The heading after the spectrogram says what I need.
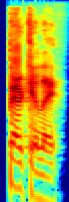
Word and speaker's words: perkele: Perkele. I gotta remember that. Emphasis on the first syllable, not the second.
